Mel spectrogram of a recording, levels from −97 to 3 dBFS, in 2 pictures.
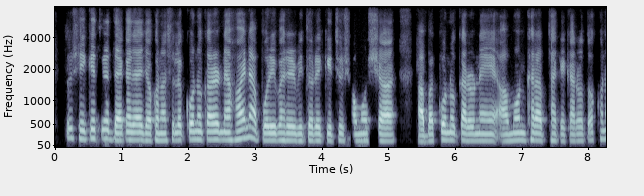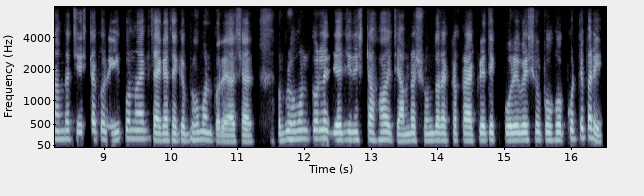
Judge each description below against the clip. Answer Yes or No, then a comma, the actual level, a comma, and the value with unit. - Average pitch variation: No, narrow, 2.2 semitones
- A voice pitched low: No, medium, 155 Hz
